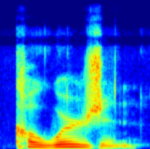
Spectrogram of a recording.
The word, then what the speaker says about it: coercion: bewildered coercion excuse me it doesn't look like there's a w so this is a hidden W or intrusive W because you're going from a rounded sound Co to an unrounded sound ER Co were coercion coercion girl um for the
